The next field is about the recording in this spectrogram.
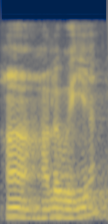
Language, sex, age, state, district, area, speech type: Hindi, male, 60+, Madhya Pradesh, Hoshangabad, rural, spontaneous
